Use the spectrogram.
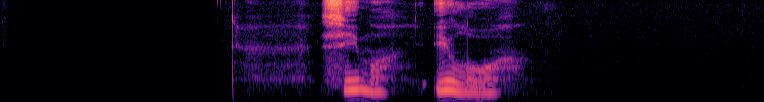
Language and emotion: Russian, sad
